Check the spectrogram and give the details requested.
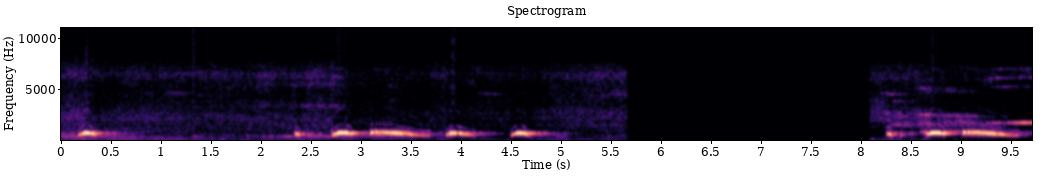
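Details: Lively male spotted dove cooing to draw other doves into calling: a run of four or five throaty, rounded coos, a drawn-out burry note among them, then silence before a fresh phrase starts. Low rumbling background beneath.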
